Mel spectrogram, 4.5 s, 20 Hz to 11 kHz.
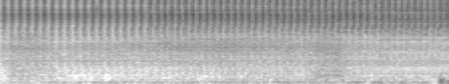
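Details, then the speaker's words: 2011 Chevy Camaro with check engine light, misfire and intermittent hard start complaints; engine sounds ragged with an uneven ticking pulse right after start; cause not yet confirmed. "let's move this camera over foreign sounds raggedy already"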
